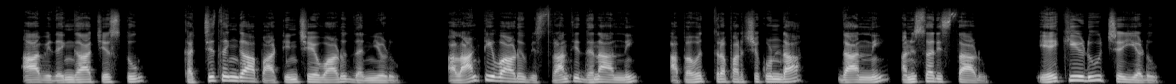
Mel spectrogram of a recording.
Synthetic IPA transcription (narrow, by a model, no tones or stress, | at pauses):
aːʋid̪ʱɐŋɡaːt͡ʃe̞ːst̪uː | kʰɐt͡ʃːit̪ɐŋɡaːpaːʈiɲt͡ʃɛːʋaːɽud̪ʱɐnjɐɽu | ɐlaːɳʈiʋaːɽuʋiʃɾaːnt̪id̪ʱɐnaːnːi | ɐpɐʋit̪ɾɐpɐɾt͡ʃɐkuɳɖaː | d̪aːnːiɐnusɐɾist̪aːɽu | eːkiːɽuːt͡ʃɛːjɐɽu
